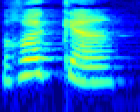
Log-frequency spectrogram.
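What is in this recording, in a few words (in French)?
"requin", French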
